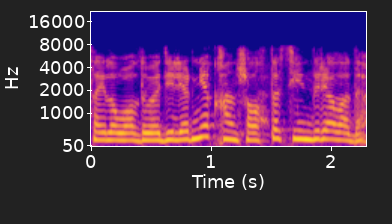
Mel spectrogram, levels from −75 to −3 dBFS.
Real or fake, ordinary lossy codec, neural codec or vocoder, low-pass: fake; none; codec, 16 kHz, 16 kbps, FunCodec, trained on Chinese and English, 50 frames a second; none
